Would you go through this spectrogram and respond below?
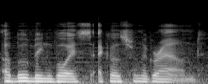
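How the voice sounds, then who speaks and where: A male narrator reads scene directions in a plain, matter-of-fact manner. His pitch is mid-range and even. The recording sounds dull and lo-fi. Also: moderate pace, soft background music. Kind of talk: scripted narration. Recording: lo-fi fan audio drama.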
